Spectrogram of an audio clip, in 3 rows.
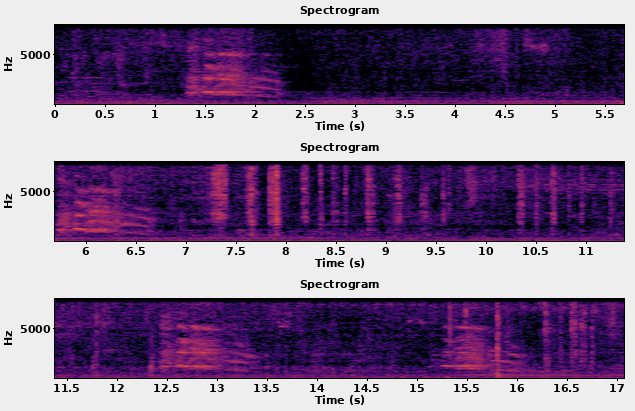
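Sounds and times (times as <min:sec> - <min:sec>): low steady hum: 0:00.0 - 0:17.0
fingertips ticking and scratching plastic: 0:07.2 - 0:12.0.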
